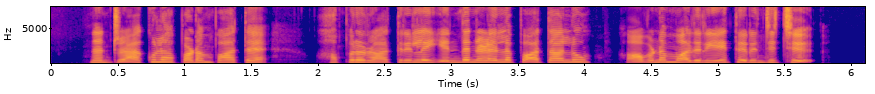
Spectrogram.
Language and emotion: Tamil, fearful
